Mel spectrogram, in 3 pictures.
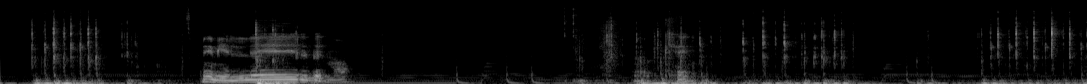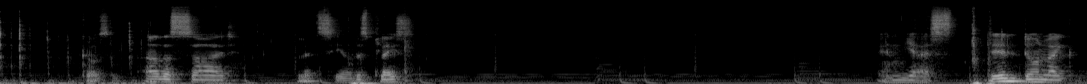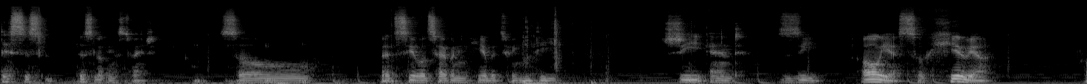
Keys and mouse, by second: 0.3 Right, 0.3 Left, 0.5 Left, 1.3 Right, 2.5 g, 2.7 y, 5.6 click, 6.4 Left, 6.6 Left, 6.8 Right, 7.0 Right, 7.4 Right, 7.6 Right, 7.8 Right, 8.0 Right, 8.2 Right, 8.4 Right, 9.1 Right, 9.8 Left, 10.0-11.3 Left, 11.3 Right, 11.5 Right, 11.7 Right, 12.0 Right, 12.2 Right, 12.4 Right, 14.0 click, 14.4 space, 20.6 space, 27.9 shift+middle click, 29.5-32.6 drag.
